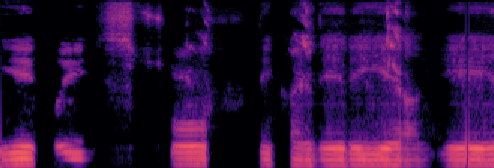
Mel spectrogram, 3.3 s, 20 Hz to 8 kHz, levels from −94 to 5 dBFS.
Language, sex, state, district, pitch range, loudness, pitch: Rajasthani, male, Rajasthan, Churu, 95-100 Hz, -37 LUFS, 95 Hz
